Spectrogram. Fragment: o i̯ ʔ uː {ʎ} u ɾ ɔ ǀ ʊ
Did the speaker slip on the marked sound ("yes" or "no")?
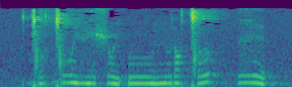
yes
